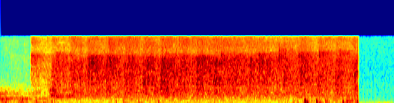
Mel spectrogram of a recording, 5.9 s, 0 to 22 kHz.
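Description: Sustained applause from an assembly as the elected president, vice-president and first secretary of the 2021–2022 board take their places: a dense steady clatter of many hands clapping for about five seconds before cutting off abruptly into quiet.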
